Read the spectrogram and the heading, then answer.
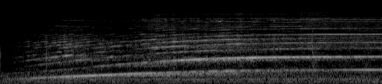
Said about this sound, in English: Weather alert.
